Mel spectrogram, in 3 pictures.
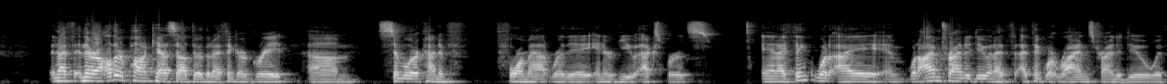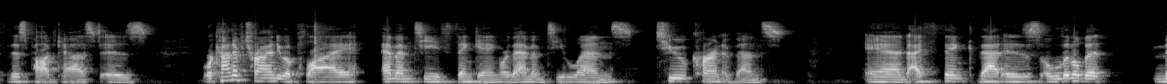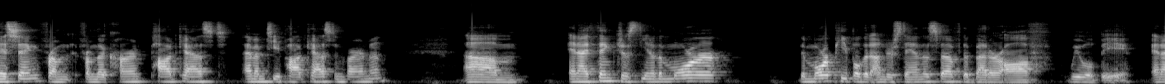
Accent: American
